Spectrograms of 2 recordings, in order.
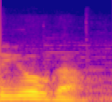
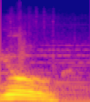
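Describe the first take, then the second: First: The word ends with an added vowel sound. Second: The word ends on a consonant sound. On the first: This is how foreigners say it. The speaker calls it wrong. "for foreigners, because of we add a" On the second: This is how it is said in India. The speaker calls it right. "this is yog"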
